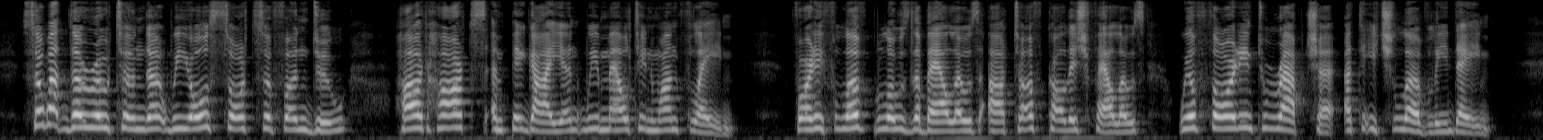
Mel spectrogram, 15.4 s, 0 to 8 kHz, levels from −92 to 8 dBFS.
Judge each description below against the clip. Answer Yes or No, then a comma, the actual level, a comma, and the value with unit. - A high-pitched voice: Yes, high, 235 Hz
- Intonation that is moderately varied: Yes, average, 3.4 semitones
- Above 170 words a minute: No, average, 150 wpm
